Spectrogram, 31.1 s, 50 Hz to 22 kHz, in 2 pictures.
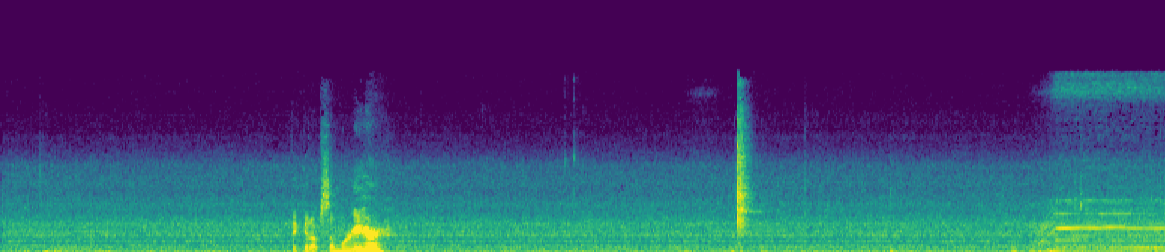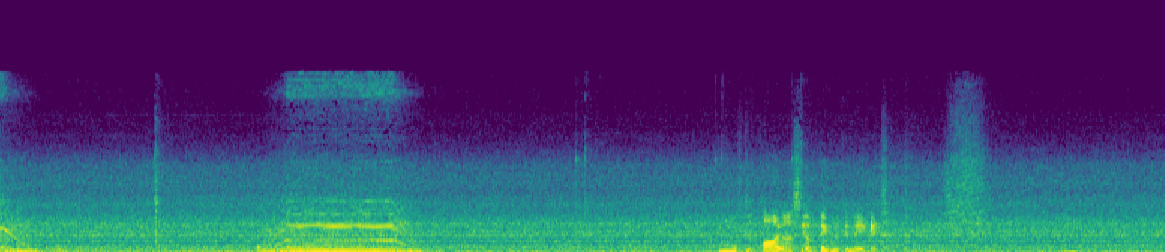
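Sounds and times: steady background hum: 0:00.0 - 0:31.0
sharp click: 0:09.8 - 0:10.1
stepper motor whine: 0:13.5 - 0:16.2, 0:18.9 - 0:21.4.

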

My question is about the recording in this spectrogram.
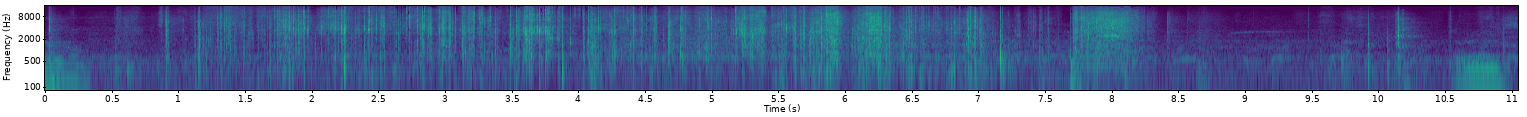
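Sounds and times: wrapper crinkling and tearing: 0:00.9 - 0:08.4.

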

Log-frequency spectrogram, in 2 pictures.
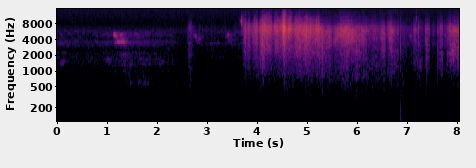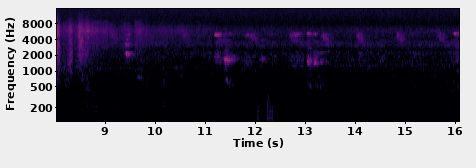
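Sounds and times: scratchy rubbing on carpet: 0:03.7 - 0:09.1.

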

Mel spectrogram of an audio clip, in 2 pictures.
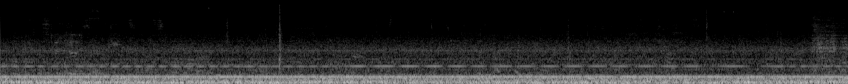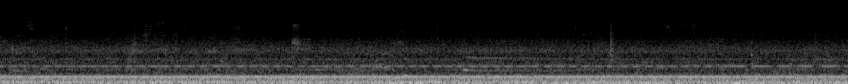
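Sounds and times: airliner low rumble: 0:00.0 - 0:16.9.

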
